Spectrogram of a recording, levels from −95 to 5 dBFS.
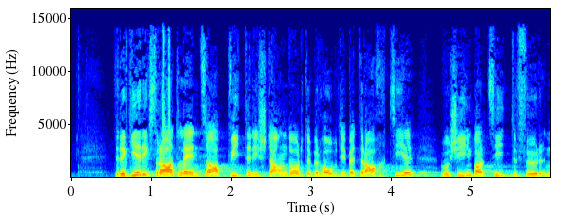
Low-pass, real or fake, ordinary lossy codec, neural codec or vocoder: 14.4 kHz; real; MP3, 64 kbps; none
